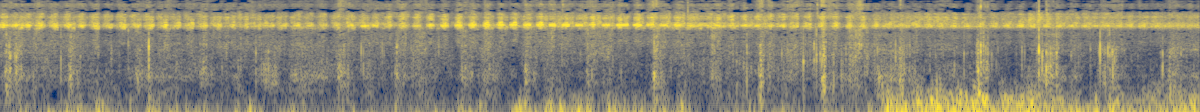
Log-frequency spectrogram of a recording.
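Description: Insects chirring in a steady, high, rapidly pulsing drone. A low rumble on the microphone grows stronger for the last few seconds.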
